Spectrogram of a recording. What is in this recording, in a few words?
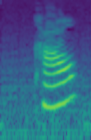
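"kao" second tone, Mandarin Chinese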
